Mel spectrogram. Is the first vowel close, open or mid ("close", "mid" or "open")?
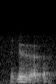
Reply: close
